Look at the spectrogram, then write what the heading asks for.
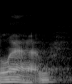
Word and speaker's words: lamb: And we've got words with a silent B. So they're words that things like bomb, or doubt, or debt, and lamb.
